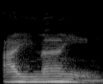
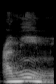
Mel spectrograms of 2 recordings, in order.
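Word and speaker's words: עיניים: Ain itu menjadi ainaim bukan anim ya.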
